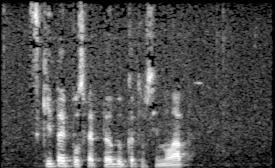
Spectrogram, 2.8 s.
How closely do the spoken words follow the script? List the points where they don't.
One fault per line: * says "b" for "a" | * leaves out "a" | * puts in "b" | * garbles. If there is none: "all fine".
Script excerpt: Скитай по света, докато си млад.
all fine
